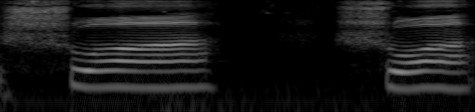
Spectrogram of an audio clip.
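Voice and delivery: shuo com a língua dobrada para trás; retroflex shuo. Shown as a demonstration. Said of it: "sons retroflexos que a língua dobra pra trás". (shuo retroflexo)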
